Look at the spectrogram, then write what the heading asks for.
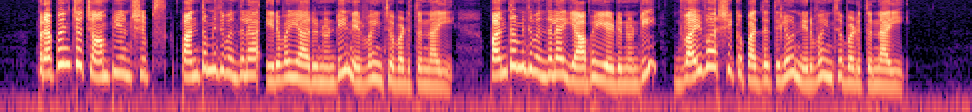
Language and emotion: Telugu, neutral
